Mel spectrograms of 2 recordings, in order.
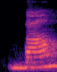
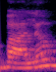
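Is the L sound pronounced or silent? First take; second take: silent; pronounced. First: The L sound is left silent. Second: The L sound is clearly pronounced. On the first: The speaker calls it right. "लेकिन यहाँ एल silent है" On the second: The speaker calls it wrong. "बालम बोलते हैं"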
